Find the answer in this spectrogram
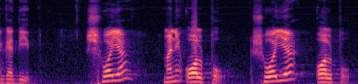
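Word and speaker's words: جديد: তারপরে শোয়া শোয়া বাতকাল্লাম আসানা না গাদিদ।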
